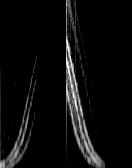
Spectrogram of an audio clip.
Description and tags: A machine or computer powering on and then off again.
